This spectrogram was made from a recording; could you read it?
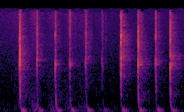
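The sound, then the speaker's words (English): Soft, polite clapping imitating an audience at a live show politely applauding as performers changed position, about ten light claps in a steady, unhurried rhythm, quiet and with no voices over it. “We went to a sex show and the curtains went back and there were two slightly overweight vampires doing it, and then as they changed position the audience went like this politely.”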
